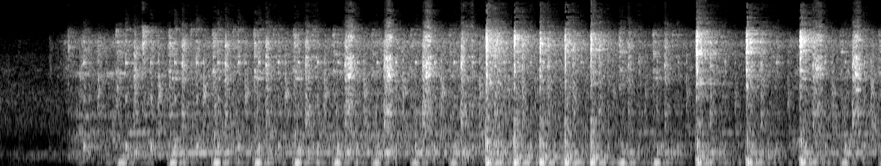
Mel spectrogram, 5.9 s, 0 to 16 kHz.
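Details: 1950s Agricat mini dozer, freshly rebuilt Briggs and Stratton model 23A, coil ignition, starter generator, choke and throttle not yet hooked up, cold start around 40 degrees in garage: catches within half a second, uneven popping beats finding idle.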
